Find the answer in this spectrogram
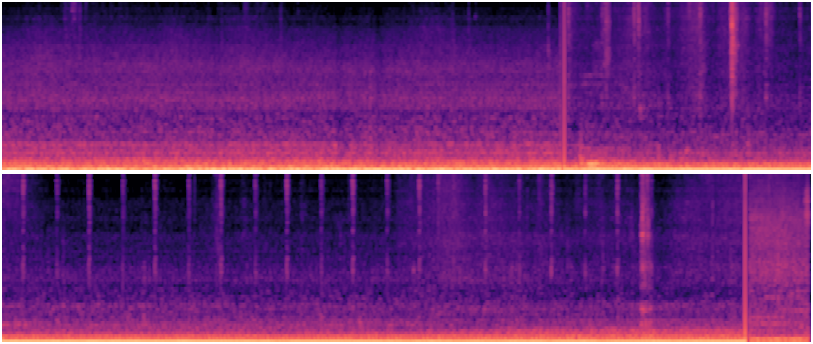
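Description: Car cabin rumble while driving on wet roads, loud and steady. From about six seconds in, a run of light sharp ticks comes roughly three a second.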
